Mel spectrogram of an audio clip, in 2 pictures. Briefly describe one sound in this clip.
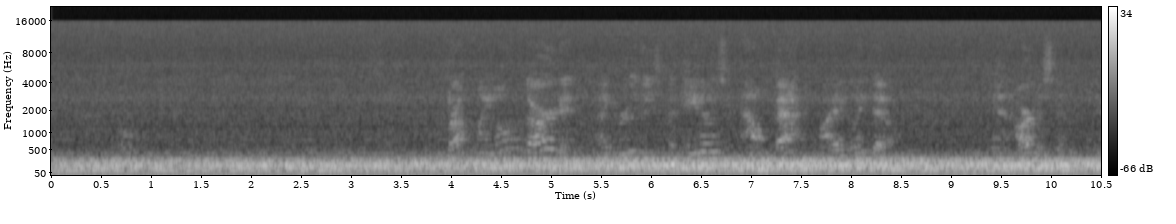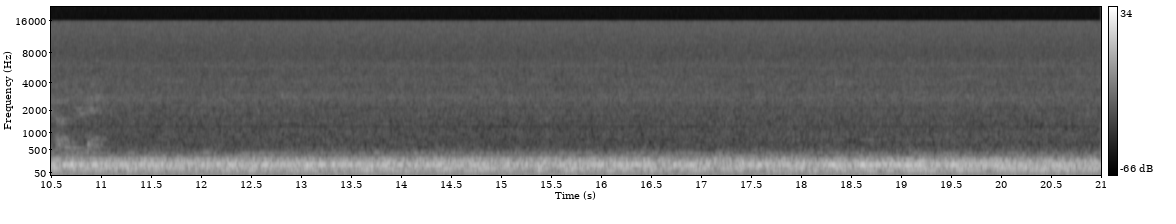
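Soft, low ambient music drones steadily.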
